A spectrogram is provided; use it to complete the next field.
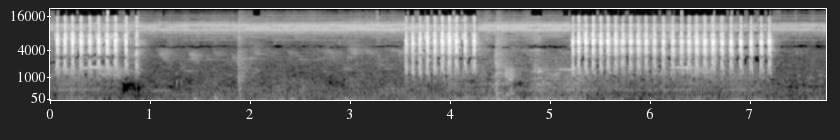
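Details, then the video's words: Masteran training recording of a Eurasian tree sparrow: three bursts of quick, regular, sharp chirps, the last and longest nearly two seconds, with brief silent gaps between them and a faint steady high hiss throughout. "masteran handal burung gereja"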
